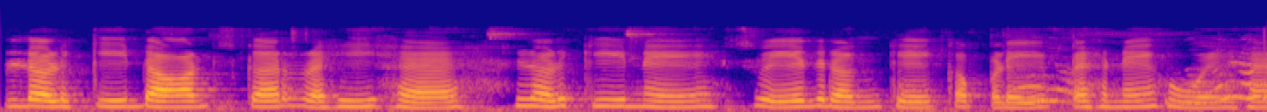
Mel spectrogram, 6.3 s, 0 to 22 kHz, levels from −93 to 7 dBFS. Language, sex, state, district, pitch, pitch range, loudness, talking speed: Hindi, female, Punjab, Pathankot, 210 Hz, 200-220 Hz, -18 LUFS, 135 wpm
